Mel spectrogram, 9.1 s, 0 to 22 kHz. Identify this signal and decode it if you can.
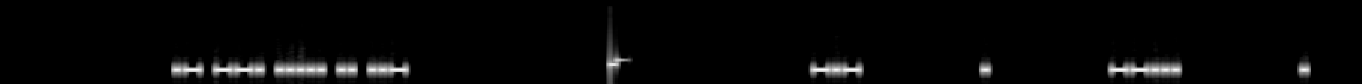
Morse code, heard as a keyed tone, about 36 wpm, spaced as for 16 wpm, 700 Hz. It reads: AG5IU KE7E
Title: USA Call Signs - 8x Character Spacing - 35wpm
